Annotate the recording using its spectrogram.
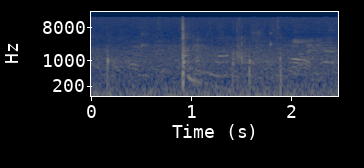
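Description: Tennis ball struck with a racket during a doubles rally: one sharp, loud hit about a second in, with fainter ball knocks before and after it.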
